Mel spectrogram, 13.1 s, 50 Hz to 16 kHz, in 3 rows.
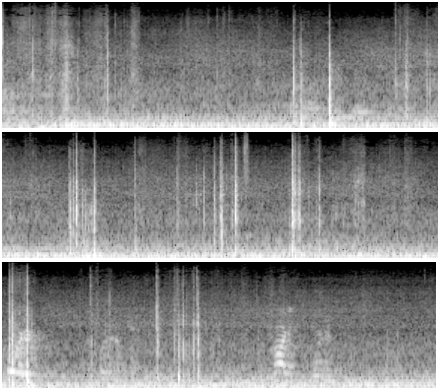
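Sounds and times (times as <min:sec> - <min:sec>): plastic cd cases clacking: 0:02.1 - 0:08.1, 0:10.2 - 0:10.8.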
